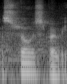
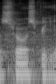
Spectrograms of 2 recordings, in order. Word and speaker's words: Shrewsbury: 地人呢，很多時候會以為他是讀 Shrewsbury，不過呢其實英國本地人呢是讀做 Shrewsbury 的。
